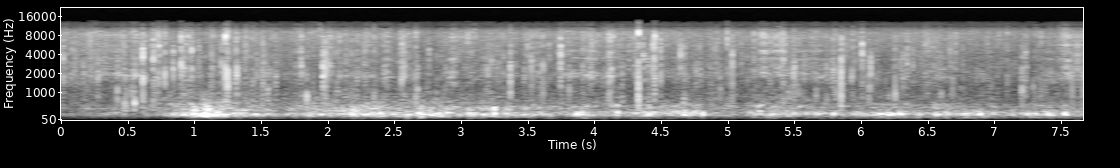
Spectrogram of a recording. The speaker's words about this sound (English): So I've started a boo now, in the off chance that we might be able to capture some thunder sounds. We've just had quite a few big rumbles, and it's passing directly over us now. Yep. Lightning, so I'll be quiet now for a minute. Hood up. Thunder.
